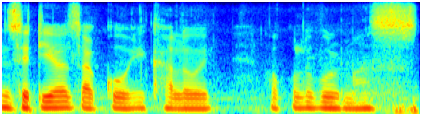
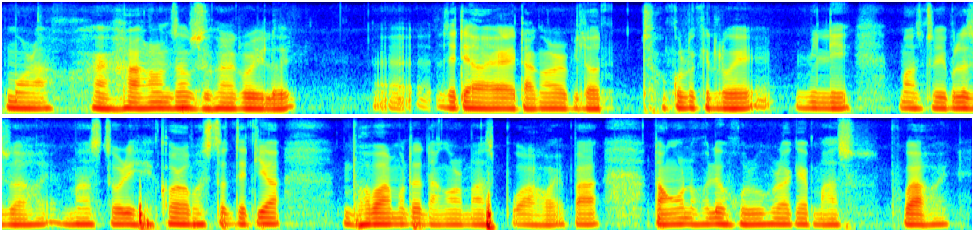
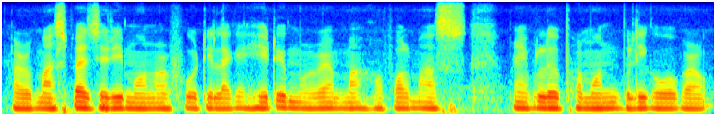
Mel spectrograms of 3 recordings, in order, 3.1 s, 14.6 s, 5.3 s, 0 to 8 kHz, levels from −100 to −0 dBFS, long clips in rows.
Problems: none marked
